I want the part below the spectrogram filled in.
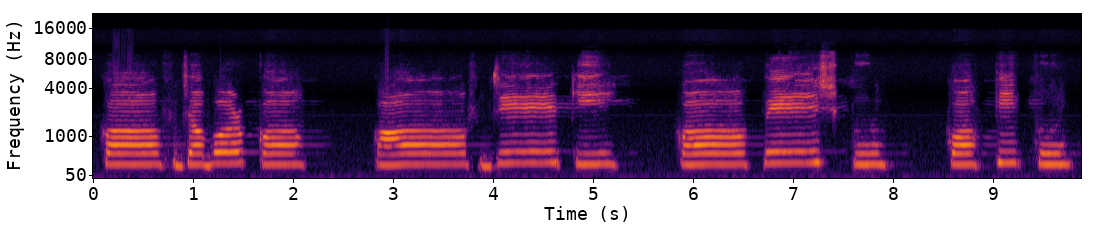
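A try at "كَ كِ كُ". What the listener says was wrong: মাশাআল্লাহ, সুন্দর হয়েছে।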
